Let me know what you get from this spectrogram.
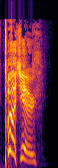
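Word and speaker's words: Pusser's: You're supposed to say it like that, just like when you say, we have Pusher's Rum. It's Pusher's!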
